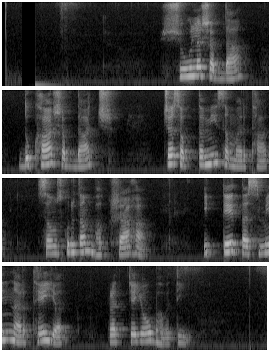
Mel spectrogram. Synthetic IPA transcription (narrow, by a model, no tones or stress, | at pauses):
ʃuːlɐʃɐb̚d̪aː | d̪ukʰaːʃɐb̚d̪aːt͡ʃ | t͡ʃɐsɐp̚t̪ɐmiːsɐmɐɾt̪ʰaːt̪̚ | sɐ̃w̃skɾut̪ɐmbʱɐkʂaːɦɐ̆ | it̪jeːt̪ɐsminːɐɾt̪ʰeːjɐt̪ | pɾɐt̪jɐjoːbʱɐʋɐt̪i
